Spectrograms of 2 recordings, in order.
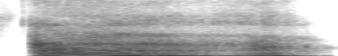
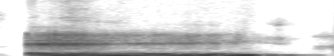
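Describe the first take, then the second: First: The vowel sounds like the one in apple. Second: The vowel sounds like the one in ape. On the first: "like apple" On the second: "like ape"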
